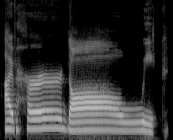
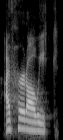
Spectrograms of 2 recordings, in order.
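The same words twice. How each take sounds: First: The phrase is said slowly and deliberately. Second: The phrase is said at a natural, quick pace. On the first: The speaker calls it wrong. "it sounds weird when you say it so slowly" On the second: The speaker calls it right. "when I say it at a natural pace, it sounds natural"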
